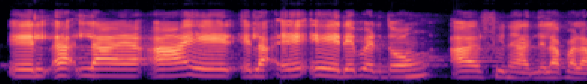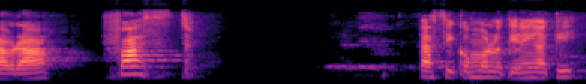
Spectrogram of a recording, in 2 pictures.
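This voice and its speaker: A woman's voice: fairly high pitch, bright, forceful tone, smooth, in a large hall, highs cut off. A woman teaching an English grammar lesson in a slideshow recording, patient and explanatory, often checking understanding and correcting herself as she talks. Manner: self-correcting, stretches out example sentences.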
